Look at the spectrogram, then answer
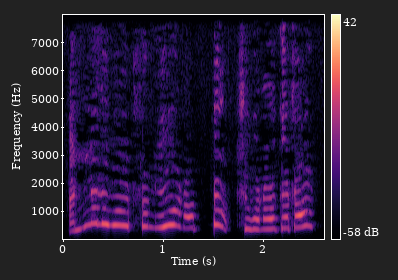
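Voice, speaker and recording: A woman voicing a frightened, grumpy father mouse in a storybook, squeaky and full of blustering protest. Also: brisk, warm tone, no echo, lo-fi sound. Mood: snappish. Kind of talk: storybook character voice.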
